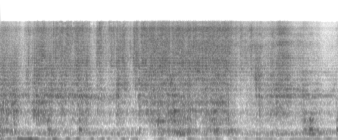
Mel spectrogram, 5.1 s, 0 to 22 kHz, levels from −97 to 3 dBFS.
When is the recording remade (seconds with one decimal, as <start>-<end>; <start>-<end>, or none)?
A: 2.2-5.1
